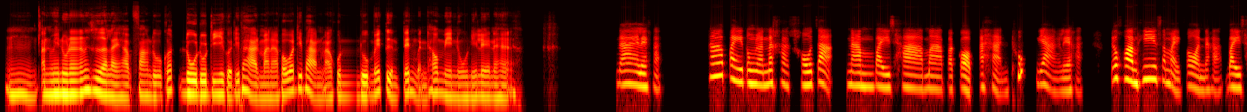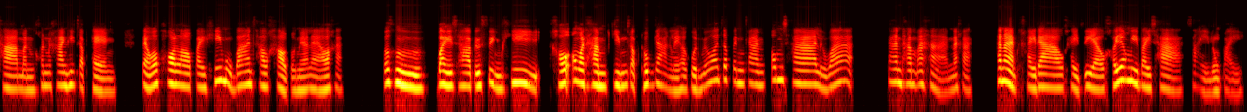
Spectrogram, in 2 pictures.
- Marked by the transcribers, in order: stressed: "ทุก"
- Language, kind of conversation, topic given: Thai, podcast, คุณช่วยเล่าประสบการณ์กินข้าวกับคนท้องถิ่นที่คุณประทับใจให้ฟังหน่อยได้ไหม?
